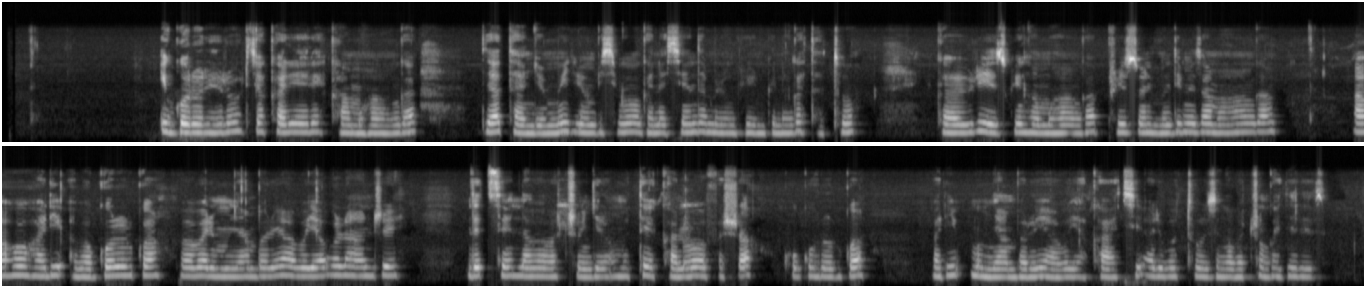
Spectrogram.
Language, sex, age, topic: Kinyarwanda, female, 18-24, government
